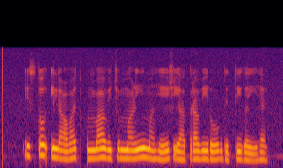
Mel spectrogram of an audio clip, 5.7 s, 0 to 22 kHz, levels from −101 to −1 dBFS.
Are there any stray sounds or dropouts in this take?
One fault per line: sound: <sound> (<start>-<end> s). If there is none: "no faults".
sound: dropout (1.6-1.7 s)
